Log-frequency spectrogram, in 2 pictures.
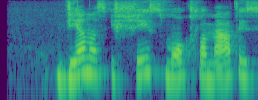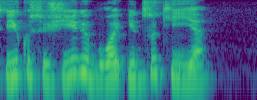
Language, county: Lithuanian, Panevėžys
